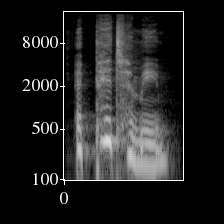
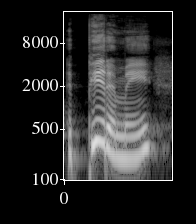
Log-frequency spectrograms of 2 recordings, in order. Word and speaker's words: epitome: H, it should be epitome in British English or epitome in American English.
